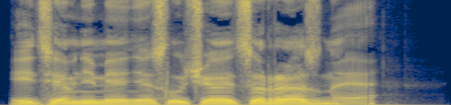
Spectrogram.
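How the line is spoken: Vague snort. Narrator (Russian): неопределенно хмыкнул страж

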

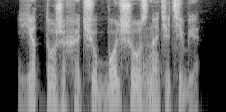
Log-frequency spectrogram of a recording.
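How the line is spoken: Barely audible. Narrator (Russian): еле слышно сказала она

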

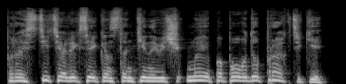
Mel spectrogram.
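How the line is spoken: Squeak. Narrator (Russian): пискнула Соня

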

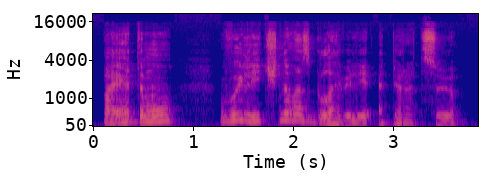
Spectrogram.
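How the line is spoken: Even voice. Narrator (Russian): ровным голосом произнесла Грик

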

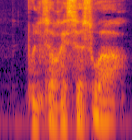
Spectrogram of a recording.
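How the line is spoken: Low firm assertion. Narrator (French): affirma Fredo à voix basse

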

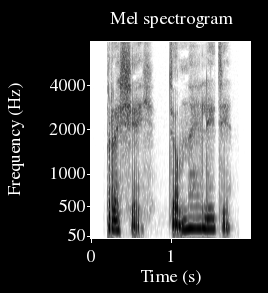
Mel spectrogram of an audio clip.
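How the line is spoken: Muttering. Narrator (Russian): пробормотал Менчерес

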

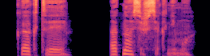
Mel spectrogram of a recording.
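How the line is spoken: Quiet question. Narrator (Russian): спросил тихо

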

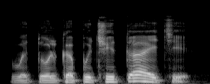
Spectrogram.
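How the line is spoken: Exclaiming. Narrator (Russian): воскликнул фон Дирксон

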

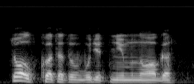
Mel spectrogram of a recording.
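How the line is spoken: Angry mutter. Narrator (Russian): сердито буркнул судья Мартин

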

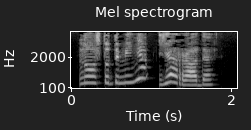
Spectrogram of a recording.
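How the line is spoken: Sudden exclamation. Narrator (Russian): Неожиданно воскликнула Нэнси

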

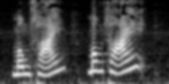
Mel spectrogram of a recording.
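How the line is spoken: Anxious loud shout. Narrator (Vietnamese): Hoàng Liệt sốt ruột hét to

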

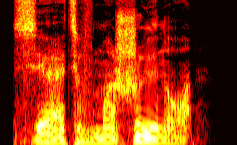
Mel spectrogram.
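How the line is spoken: Hoarse command through clenched teeth. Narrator (Russian): Сипло, сквозь стиснутые зубы звучит мой приказ

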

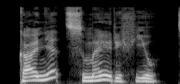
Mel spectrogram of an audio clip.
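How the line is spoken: Plain. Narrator (Russian): сказал он

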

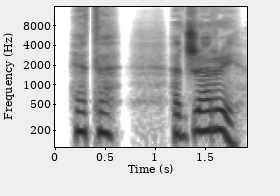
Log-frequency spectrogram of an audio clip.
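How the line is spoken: Breathed out. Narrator (Russian): выдохнула

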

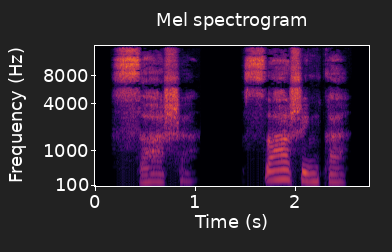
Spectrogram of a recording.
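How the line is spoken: Stunned whisper. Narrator (Russian): прошептала, словно громом пораженная Анфиса

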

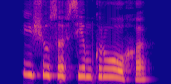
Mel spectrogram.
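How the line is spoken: Thoughtful drawl. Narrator (Russian): задумчиво протянула женщина

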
